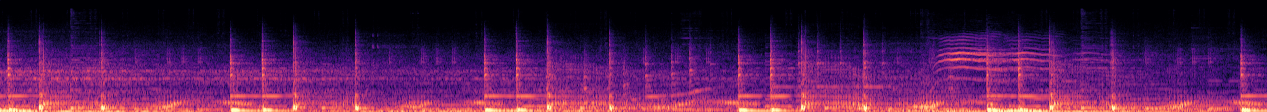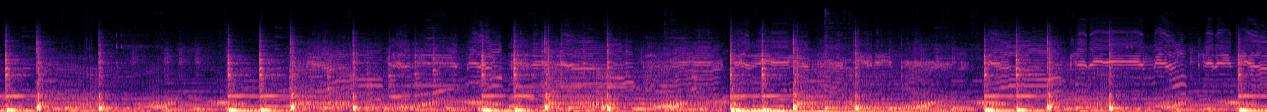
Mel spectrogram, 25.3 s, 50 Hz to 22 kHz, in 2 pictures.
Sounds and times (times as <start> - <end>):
Music: 0.0 - 25.3
Meow: 9.4 - 11.0.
